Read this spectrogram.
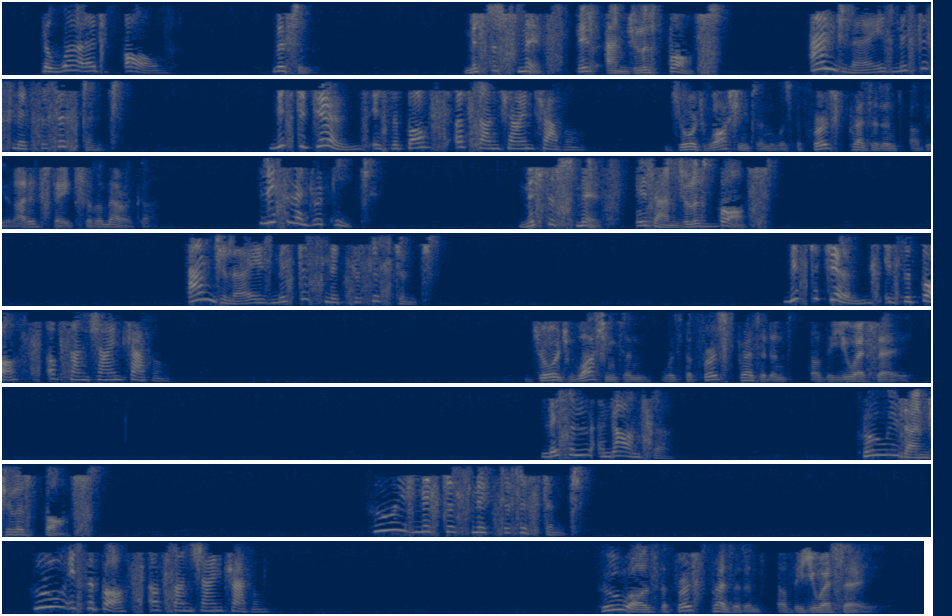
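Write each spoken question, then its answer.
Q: Who is Angela's boss?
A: Mr. Smith

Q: Who is Mr. Smith's assistant?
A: Angela

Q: Who is the boss of Sunshine Travel?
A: Mr. Jones

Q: Who was the first president of the USA?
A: George Washington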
